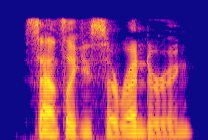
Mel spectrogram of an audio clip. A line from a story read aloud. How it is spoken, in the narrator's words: I whisper to Leon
